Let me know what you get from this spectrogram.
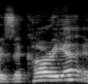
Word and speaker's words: Zakaria: In the midst of a lively televised exchange between journalist Fareed Zakaria, or Zakaria as he pronounces it, and Sam Harris on the topic of jihad, Zakaria declared, "The problem is you and Osama bin Laden agree.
